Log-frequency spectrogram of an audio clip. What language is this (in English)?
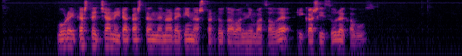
Basque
